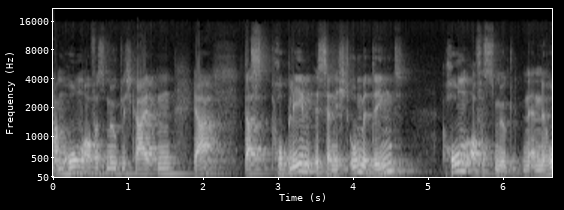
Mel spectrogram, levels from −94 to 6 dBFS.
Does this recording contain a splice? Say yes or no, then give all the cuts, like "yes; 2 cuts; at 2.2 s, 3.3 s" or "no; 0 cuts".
no; 0 cuts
